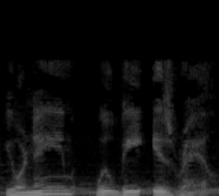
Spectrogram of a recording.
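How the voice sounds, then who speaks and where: A majestic God in a scripture drama. The voice is low, slow and weighty with solemn authority, over music on a slightly dull recording. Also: male voice, very animated. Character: almighty God, solemn, majestic male deity. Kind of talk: dramatized audiobook scripture acting. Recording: muffled audio under music.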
